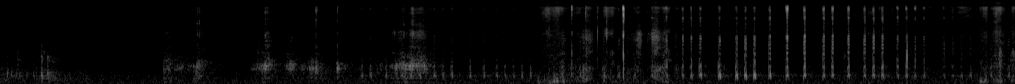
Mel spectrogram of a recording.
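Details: Mini amplifier speaker box for laptops/computers producing no audio: faint, dry ticks repeat several times a second with no sound at all, before repair; typical of a failed power-supply capacitor.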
